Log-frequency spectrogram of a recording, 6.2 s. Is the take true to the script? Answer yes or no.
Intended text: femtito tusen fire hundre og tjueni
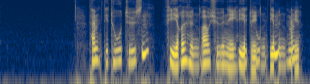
no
